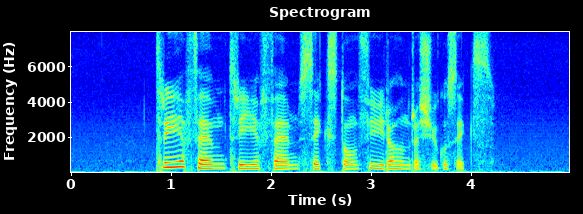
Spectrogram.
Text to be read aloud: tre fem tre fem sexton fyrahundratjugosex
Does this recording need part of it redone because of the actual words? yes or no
no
